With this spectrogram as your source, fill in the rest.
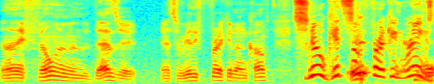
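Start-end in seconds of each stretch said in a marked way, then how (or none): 2.9-4.3 shrieking, very high, loud yell. Urging another player to get rings: yelling. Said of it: "less yelling, please".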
